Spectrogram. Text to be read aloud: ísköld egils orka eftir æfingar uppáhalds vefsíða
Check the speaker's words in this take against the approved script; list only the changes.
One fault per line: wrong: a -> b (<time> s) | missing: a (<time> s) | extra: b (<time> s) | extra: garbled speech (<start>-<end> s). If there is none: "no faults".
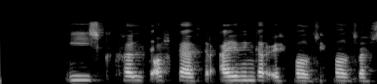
missing: egils (1.5 s)
extra: uppáhalds (3.2 s)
